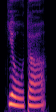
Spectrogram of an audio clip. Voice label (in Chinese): "有的", Chinese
